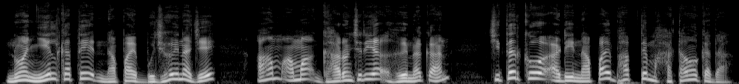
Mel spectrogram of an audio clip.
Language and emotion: Santali, happy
